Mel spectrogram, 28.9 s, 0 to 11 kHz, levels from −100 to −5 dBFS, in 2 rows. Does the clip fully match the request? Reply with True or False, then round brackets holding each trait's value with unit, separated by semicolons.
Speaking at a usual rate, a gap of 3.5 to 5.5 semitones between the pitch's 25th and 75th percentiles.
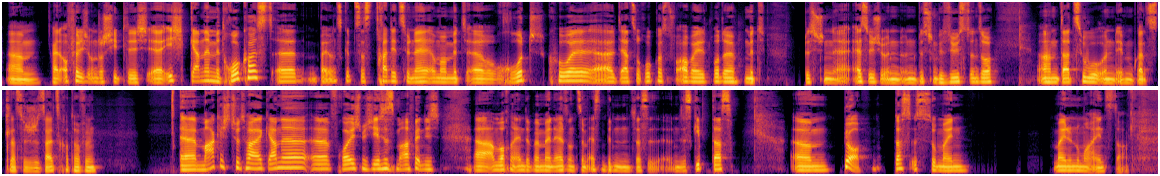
True (165 wpm; 4.8 semitones)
